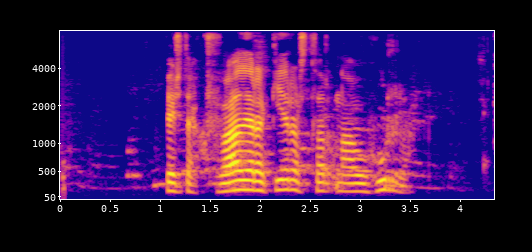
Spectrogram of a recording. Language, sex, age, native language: Icelandic, female, 15, Icelandic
